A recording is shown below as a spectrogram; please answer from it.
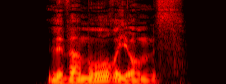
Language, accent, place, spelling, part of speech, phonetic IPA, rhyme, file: German, Germany, Berlin, Livermoriums, noun, [lɪvaˈmoːʁiʊms], -oːʁiʊms, De-Livermoriums.ogg
- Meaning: genitive of Livermorium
